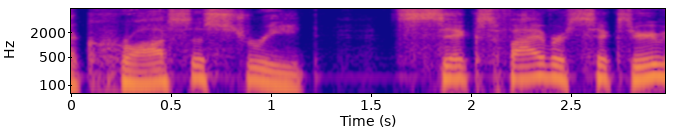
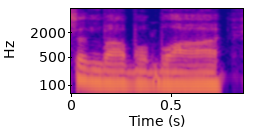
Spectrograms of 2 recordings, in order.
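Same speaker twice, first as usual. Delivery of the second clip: ordinary talk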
